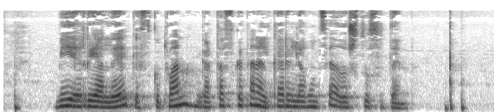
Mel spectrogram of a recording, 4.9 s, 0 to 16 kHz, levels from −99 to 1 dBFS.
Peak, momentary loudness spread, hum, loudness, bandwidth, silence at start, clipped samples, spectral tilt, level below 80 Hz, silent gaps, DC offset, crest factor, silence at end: -8 dBFS; 16 LU; none; -26 LUFS; 12 kHz; 0.15 s; under 0.1%; -4 dB/octave; -62 dBFS; none; under 0.1%; 18 dB; 0.3 s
